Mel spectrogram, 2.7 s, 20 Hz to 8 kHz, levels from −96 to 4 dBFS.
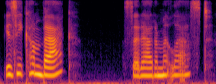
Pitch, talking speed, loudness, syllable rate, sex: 250 Hz, 175 wpm, -17 LUFS, 4.3 syllables/s, female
